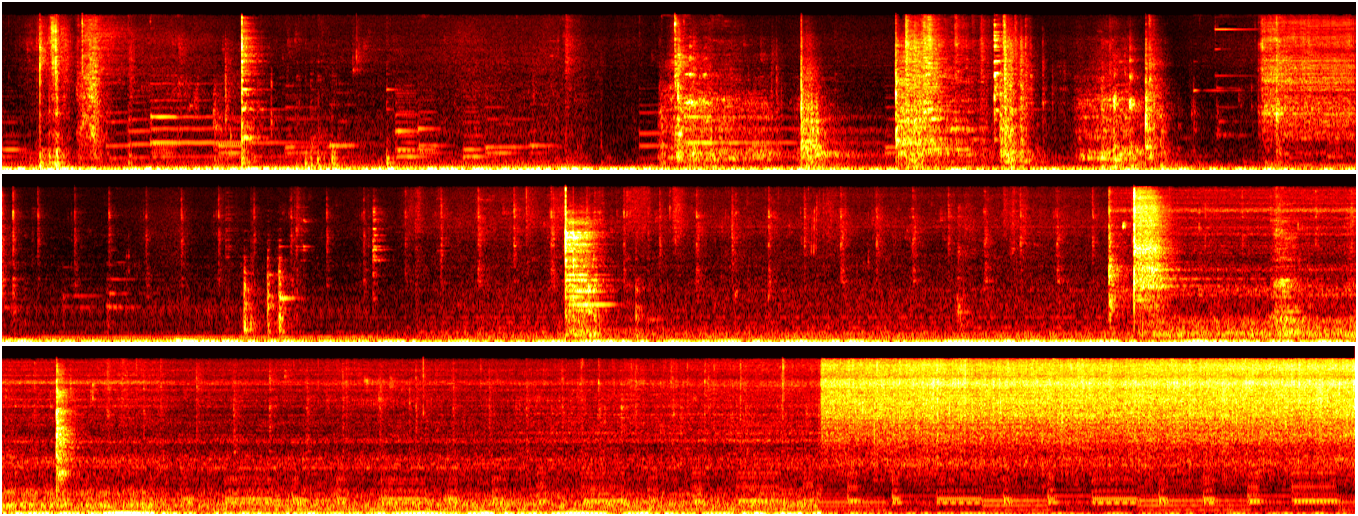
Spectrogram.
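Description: Chef's knife slicing a sausage on a cutting board: a run of knocks against the board, over background music. Later there is one sharp click, and near the end a steady sizzle starts suddenly as shrimp go into hot oil in a square frying pan on a portable gas stove.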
